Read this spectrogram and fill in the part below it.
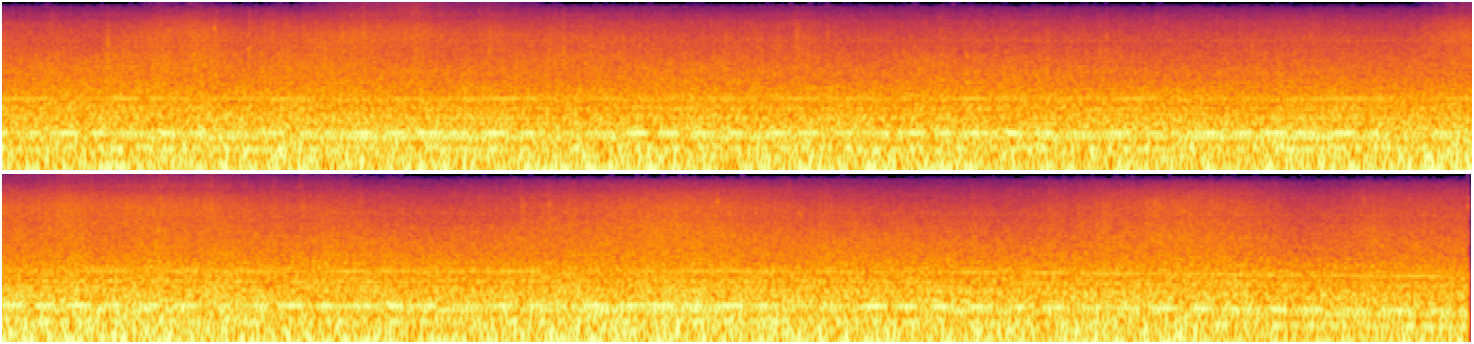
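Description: A ship's engine hums with a low steady drone.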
